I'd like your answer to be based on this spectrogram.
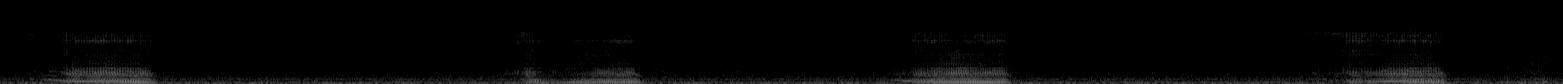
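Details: Male Olde English Bulldogge asleep on his favorite couch, recorded on an iPhone: four loud, rough snores at about 15 a minute, each with a low rattle on the in-breath, over room hum; dog snoring.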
